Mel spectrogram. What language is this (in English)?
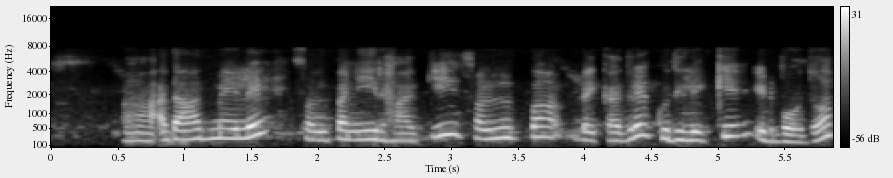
Kannada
